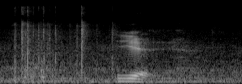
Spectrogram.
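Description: A young Chapra pigeon's wings flapping in a quick run of claps during most of the first second as it is let go and flies up to a perch.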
